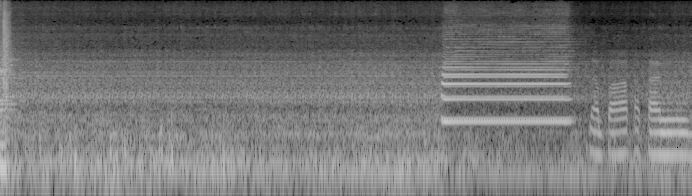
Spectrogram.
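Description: Rail track-maintenance machine running as it rolls along the track with a steady rumble, then one steady horn blast of about two seconds near the end, signalling that it is moving.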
